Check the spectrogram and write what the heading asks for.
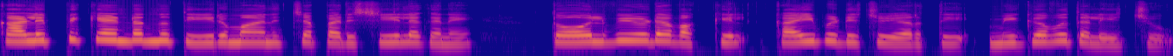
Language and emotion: Malayalam, neutral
